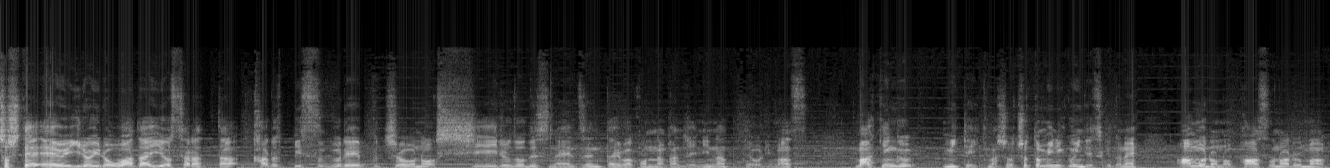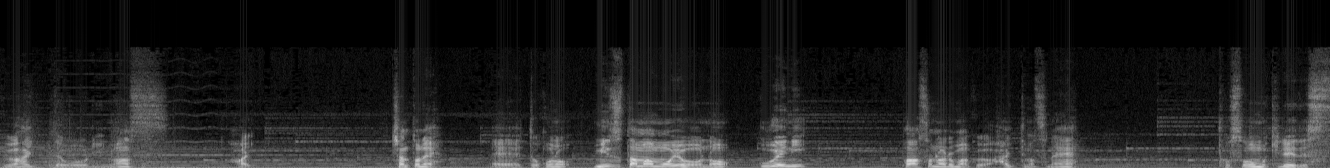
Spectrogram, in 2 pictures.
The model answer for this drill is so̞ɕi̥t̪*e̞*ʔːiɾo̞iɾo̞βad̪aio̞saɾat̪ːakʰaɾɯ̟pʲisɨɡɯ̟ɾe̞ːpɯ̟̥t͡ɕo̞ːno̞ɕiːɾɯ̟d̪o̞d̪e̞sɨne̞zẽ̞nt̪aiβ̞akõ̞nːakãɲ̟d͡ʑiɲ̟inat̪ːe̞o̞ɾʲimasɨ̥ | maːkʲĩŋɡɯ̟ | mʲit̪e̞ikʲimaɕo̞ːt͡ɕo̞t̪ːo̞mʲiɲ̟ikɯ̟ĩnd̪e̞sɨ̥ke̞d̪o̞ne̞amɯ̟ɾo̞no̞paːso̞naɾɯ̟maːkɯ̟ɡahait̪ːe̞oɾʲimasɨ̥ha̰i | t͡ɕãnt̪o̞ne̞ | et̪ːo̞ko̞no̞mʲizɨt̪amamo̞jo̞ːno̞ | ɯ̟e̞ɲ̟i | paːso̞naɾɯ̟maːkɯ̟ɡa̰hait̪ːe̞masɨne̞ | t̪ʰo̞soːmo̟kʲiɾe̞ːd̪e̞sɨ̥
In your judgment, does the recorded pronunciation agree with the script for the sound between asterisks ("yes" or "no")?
yes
